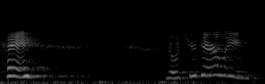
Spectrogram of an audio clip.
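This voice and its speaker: A woman playing a protective, prickly young girlfriend in a roleplay audio drama, tender but bossy and halting when vulnerable. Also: extremely high pitch, bright, forceful tone, slight background noise, heavily acted. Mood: frantic, insistent. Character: protective, prickly young woman, frightened for her injured lover.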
